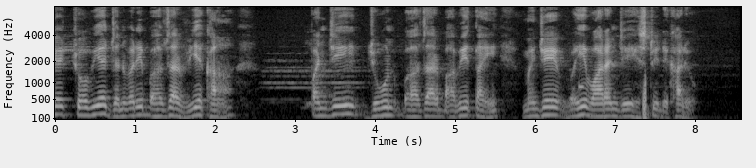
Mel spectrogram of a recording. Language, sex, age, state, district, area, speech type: Sindhi, male, 45-60, Delhi, South Delhi, urban, read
